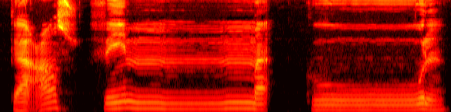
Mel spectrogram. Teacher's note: Nah, sekarang kalau ada nun mati atau tanwin bertemu dengan huruf mim, maka harus dibaca idgham bi ghunnah, dimasukkan dan mendengung. Lamanya 2 ketuk.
